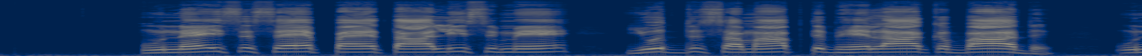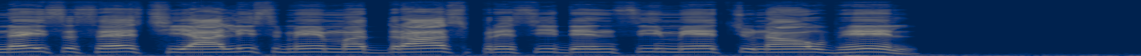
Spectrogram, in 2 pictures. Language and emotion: Maithili, neutral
